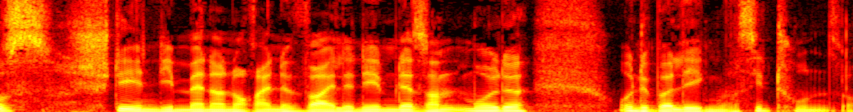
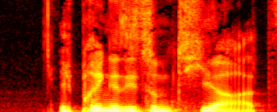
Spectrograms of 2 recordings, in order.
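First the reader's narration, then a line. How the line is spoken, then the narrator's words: Plain. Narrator (German): sagt er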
